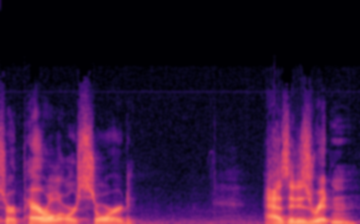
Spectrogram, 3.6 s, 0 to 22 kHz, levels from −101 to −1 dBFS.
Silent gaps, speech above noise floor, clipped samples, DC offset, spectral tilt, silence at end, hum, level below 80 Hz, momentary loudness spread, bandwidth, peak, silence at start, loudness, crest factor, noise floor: none; 37 dB; under 0.1%; under 0.1%; -4 dB/octave; 0.05 s; none; -64 dBFS; 10 LU; 12 kHz; 0 dBFS; 0 s; -20 LUFS; 22 dB; -57 dBFS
